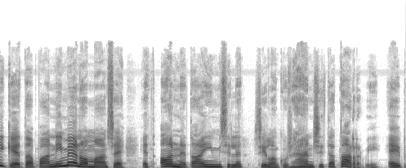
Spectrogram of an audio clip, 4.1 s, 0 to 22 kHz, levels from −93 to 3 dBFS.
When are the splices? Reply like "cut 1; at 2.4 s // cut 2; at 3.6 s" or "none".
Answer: cut 1; at 2.4 s

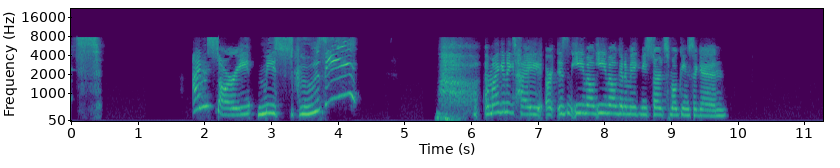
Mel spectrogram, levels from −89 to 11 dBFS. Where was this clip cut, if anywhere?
cut 1; at 4.3 s // cut 2; at 6.6 s // cut 3; at 7.4 s // cut 4; at 7.9 s // cut 5; at 9.3 s

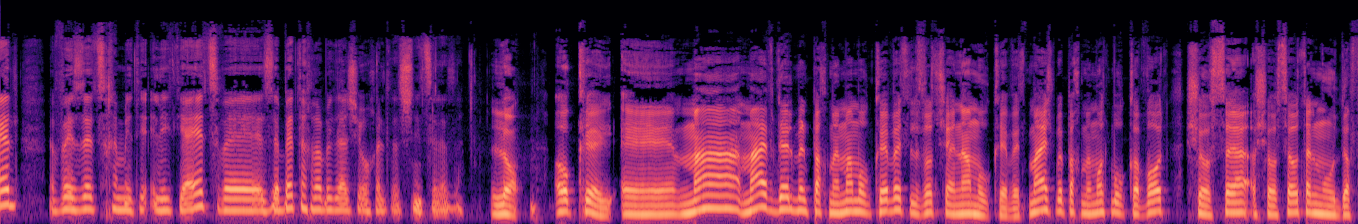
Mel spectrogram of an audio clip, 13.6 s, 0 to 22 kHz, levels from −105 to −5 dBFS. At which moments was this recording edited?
cut 1; at 5.4 s // cut 2; at 11.8 s

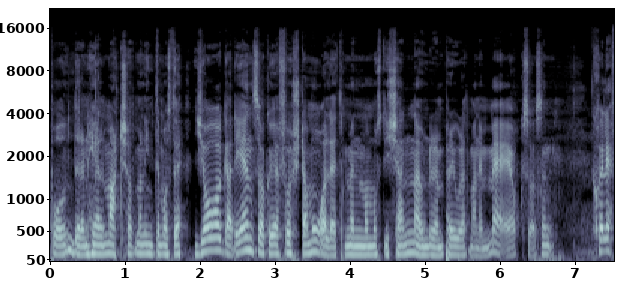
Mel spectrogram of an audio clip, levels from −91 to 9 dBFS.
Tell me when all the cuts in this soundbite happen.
cut 1; at 1.8 s

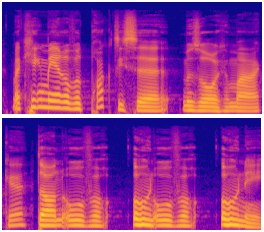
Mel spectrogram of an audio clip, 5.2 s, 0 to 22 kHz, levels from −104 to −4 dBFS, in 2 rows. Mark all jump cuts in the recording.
cut 1; at 2.9 s // cut 2; at 4.1 s

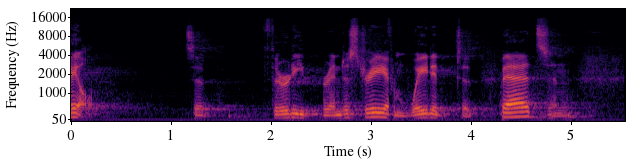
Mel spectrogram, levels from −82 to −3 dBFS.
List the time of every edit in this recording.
cut 1; at 2.5 s // cut 2; at 3.2 s // cut 3; at 3.8 s // cut 4; at 4.3 s

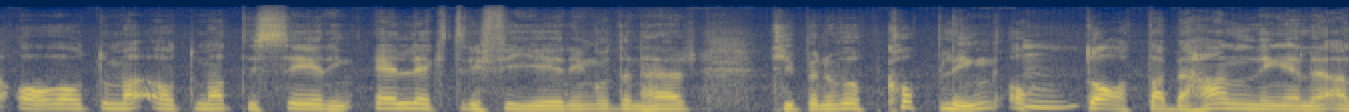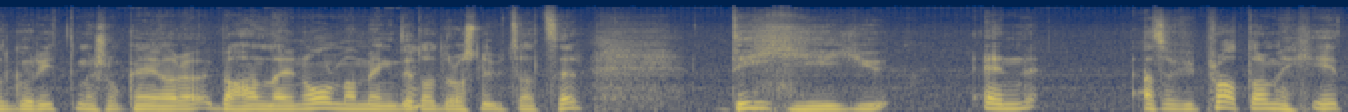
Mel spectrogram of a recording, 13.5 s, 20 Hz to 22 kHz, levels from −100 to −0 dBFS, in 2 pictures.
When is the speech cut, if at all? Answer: cut 1; at 8.8 s

